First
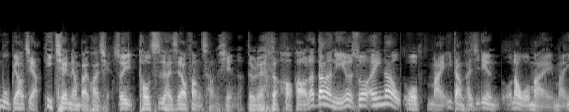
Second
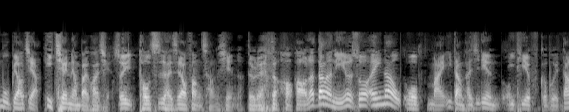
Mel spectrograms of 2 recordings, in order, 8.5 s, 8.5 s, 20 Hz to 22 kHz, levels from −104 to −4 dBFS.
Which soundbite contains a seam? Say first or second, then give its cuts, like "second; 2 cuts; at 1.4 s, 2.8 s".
second; 1 cut; at 7.6 s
